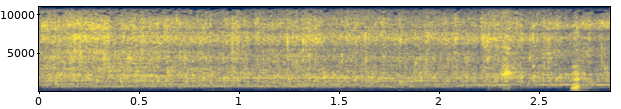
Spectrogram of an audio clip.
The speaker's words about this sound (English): I'm going to say we're going to have this applause every time.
